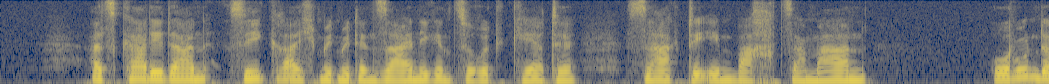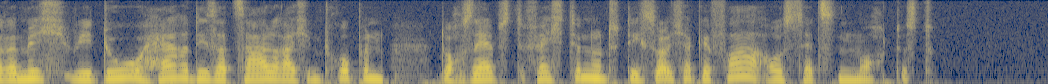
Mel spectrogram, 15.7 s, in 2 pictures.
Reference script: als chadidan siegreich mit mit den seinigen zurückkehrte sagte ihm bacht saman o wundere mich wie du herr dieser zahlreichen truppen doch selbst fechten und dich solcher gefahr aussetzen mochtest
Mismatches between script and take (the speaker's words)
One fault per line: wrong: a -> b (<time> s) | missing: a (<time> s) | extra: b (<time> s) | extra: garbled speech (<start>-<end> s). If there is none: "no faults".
no faults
